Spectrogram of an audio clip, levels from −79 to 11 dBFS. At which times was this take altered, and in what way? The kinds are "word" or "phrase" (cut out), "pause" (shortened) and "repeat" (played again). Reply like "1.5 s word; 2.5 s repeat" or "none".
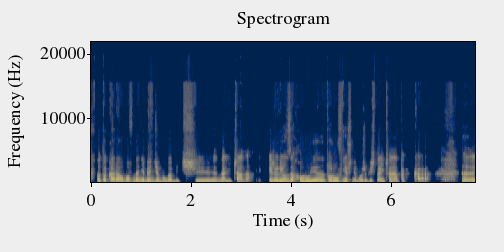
none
